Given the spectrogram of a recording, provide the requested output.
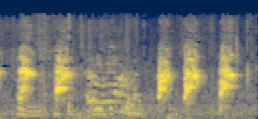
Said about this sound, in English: And I need to check and see what she's barking at. Because she's... Is somebody out there?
